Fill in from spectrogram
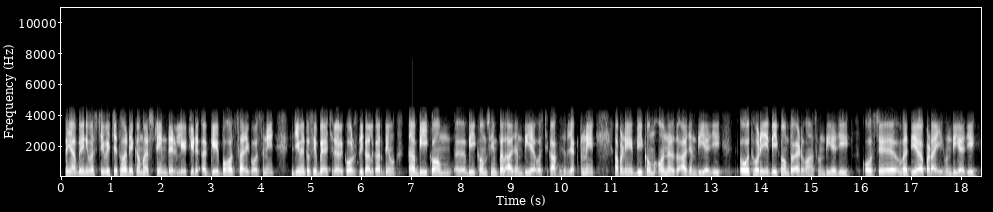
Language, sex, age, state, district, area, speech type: Punjabi, male, 18-30, Punjab, Patiala, rural, conversation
